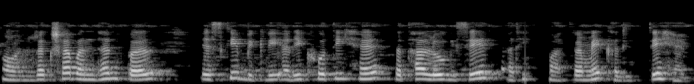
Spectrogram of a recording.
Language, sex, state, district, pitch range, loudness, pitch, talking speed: Hindi, female, Uttar Pradesh, Varanasi, 220-260 Hz, -20 LUFS, 230 Hz, 140 wpm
